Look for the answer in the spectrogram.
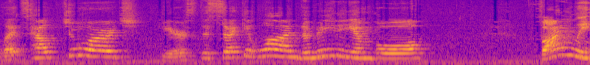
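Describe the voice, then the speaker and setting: A woman hosting a children's storytime, reading aloud and addressing young kids in an expressive, sing-song, deliberate way. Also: a little high, recorded from a distance, slight background noise, low-quality recording. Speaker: library storytime host.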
